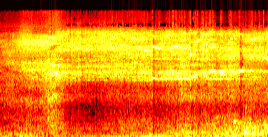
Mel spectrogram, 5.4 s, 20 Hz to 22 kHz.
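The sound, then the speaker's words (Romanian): A loud, sustained rush of shattering and clinking glass as empty wine bottles are thrown into a metal glass-recycling container already full of about 7,000 empty bottles, at a wine competition in Berlin, continuing steadily with a few sharper impacts standing out. No one speaks. “Închipuiți-vă un, un nu știu, container de metal care este plin cu vreo 7000 de sticle goale pe care deasupra cărora se mai aruncă...”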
